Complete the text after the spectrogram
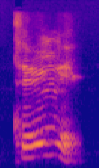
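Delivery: very high, loud mimicked Australian accent. Old local names the old country, exaggerated Australian accent. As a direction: call it out high as an imitated old Aussie. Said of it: "You do that accent really well".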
